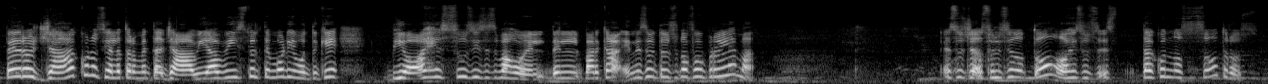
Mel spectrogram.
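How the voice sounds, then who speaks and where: A woman's voice: sits high, moderate pace. A woman preaching a sermon, asking rhetorical questions and restating each point several times. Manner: asks the listeners rhetorical questions.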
